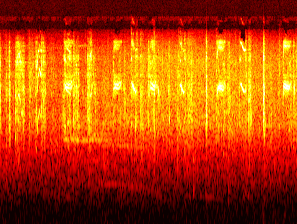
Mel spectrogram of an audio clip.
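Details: Eurasian blackcap singing during nesting: a rapid, scratchy warble of short high notes and chattering phrases with brief clear whistled notes mixed in, continuous over several seconds.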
